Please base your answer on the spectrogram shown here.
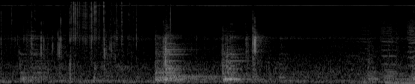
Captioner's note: squid crackles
